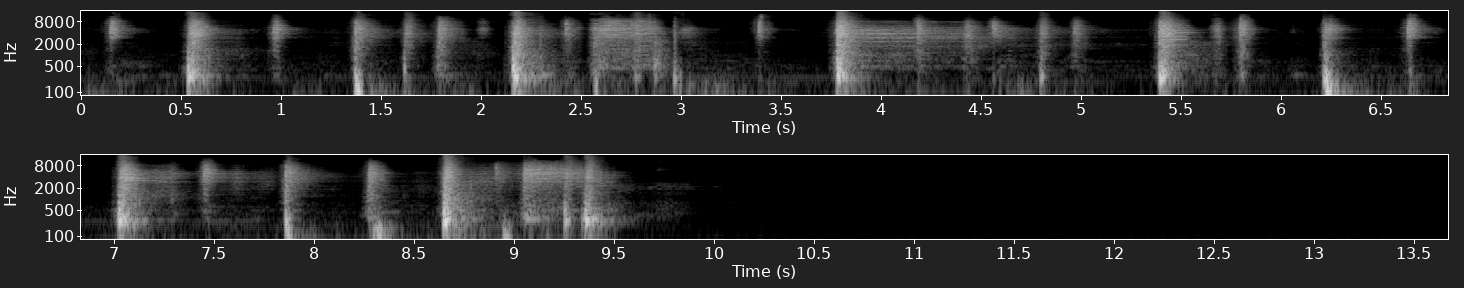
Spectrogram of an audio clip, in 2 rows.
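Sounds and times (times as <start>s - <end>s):
drums: 0.0s - 9.6s.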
